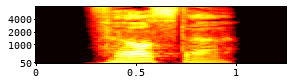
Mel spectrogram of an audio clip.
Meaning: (noun) forester (a person who practices forestry); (proper noun) a surname
- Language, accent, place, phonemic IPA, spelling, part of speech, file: German, Germany, Berlin, /ˈfœʁstɐ/, Förster, noun / proper noun, De-Förster.ogg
